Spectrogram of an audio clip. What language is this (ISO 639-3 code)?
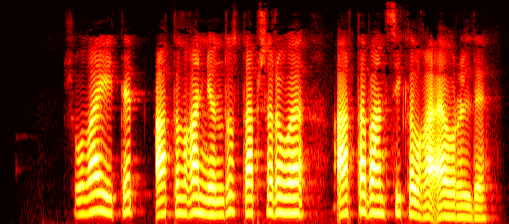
bak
